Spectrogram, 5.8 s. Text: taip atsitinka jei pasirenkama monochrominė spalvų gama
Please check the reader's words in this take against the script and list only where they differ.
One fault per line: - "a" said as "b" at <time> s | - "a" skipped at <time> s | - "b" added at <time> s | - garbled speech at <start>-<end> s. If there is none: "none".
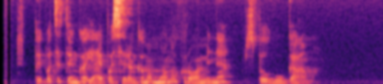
none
